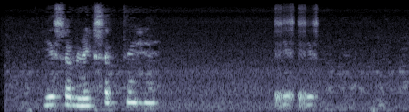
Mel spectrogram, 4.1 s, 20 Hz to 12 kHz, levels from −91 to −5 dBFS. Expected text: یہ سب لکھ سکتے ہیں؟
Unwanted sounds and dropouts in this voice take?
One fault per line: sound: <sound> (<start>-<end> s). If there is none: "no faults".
sound: laugh (2.7-3.2 s)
